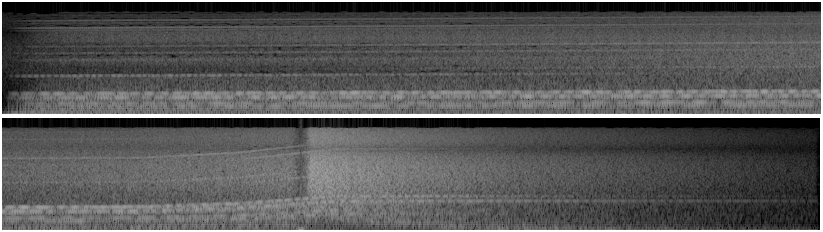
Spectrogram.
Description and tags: ftl jump longer
A longer FTL Drive sound.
